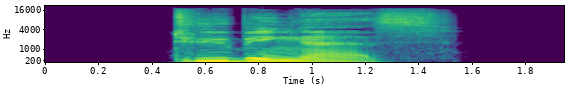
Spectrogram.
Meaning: genitive singular of Tübinger
- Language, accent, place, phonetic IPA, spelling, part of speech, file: German, Germany, Berlin, [ˈtyːbɪŋɐs], Tübingers, noun, De-Tübingers.ogg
